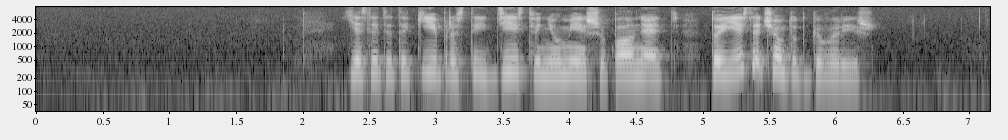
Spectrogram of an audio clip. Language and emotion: Russian, angry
